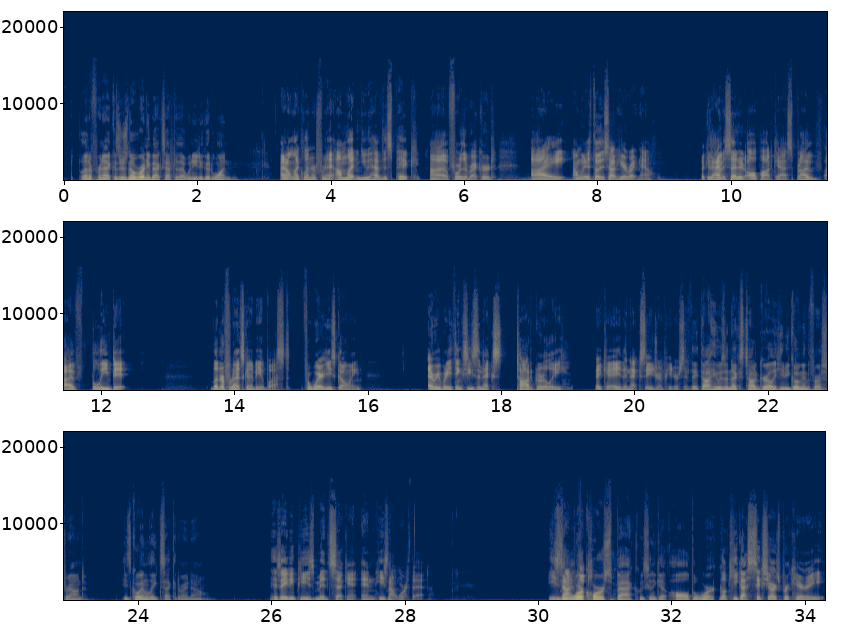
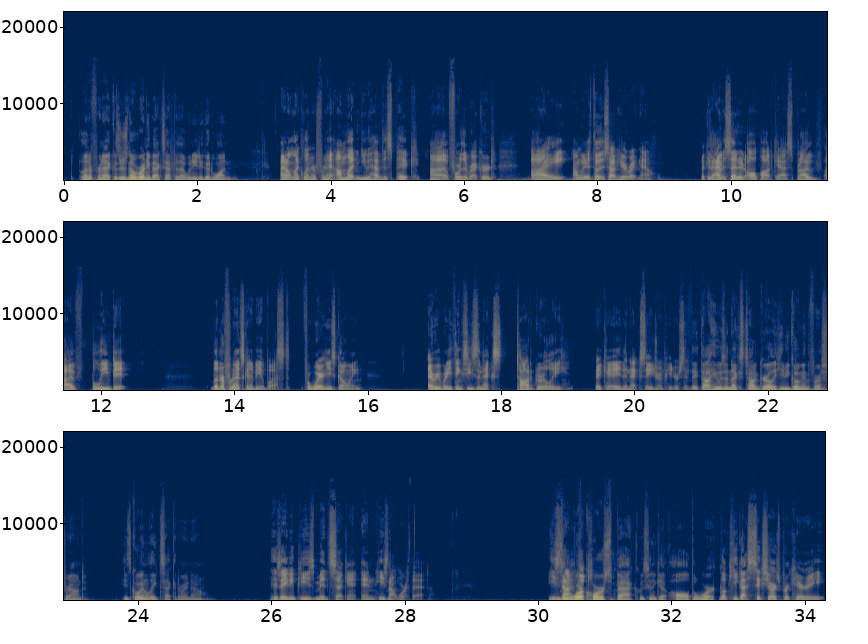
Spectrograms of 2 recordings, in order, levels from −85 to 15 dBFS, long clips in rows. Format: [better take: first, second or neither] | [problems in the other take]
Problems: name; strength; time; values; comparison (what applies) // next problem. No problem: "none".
neither | none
